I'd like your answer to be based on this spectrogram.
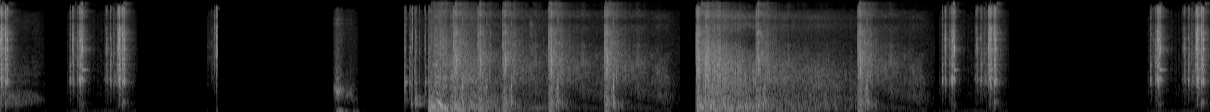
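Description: Sharp bursts of grenade explosions and clattering impacts in a Mystery Triathlon video game match, arriving in separate clusters between silent gaps, with a few longer dense stretches of blast noise.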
